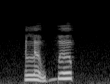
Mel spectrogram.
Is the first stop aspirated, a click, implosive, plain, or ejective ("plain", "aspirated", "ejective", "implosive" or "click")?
implosive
